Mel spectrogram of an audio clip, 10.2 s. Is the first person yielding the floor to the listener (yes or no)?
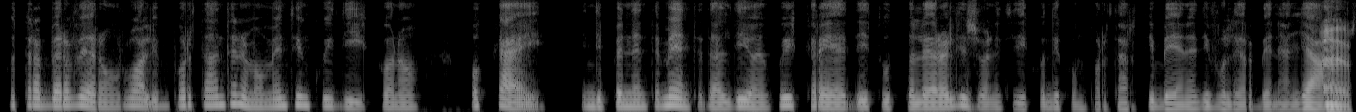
yes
